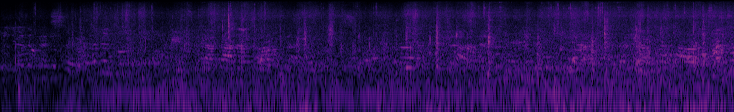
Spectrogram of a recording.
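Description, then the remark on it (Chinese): Many people's footsteps at a train station just after the escalator, a mix of brisk steps and dragging, shuffling feet, tap irregularly over a steady low hum and a constant murmur of indistinct voices. “你可以观察一下每个人脚步声，真的都蛮有意思的。”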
